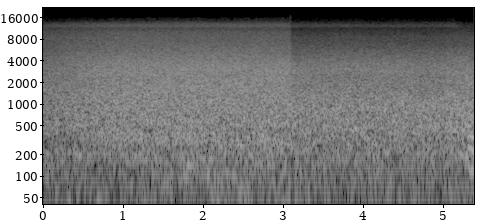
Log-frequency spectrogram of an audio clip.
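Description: A waterfall in a canyon with cliffs on both sides in Gifford Pinchot National Forest roars as a loud, continuous, dense rush of falling water, filling the whole clip with no voices.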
